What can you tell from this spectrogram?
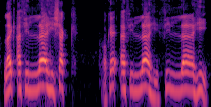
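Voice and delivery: اللَّهِ with a thin light l after kasra; light Allah. Shown as a demonstration. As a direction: recite أَفِي اللَّهِ with a light lam. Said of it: "you pronounce it lightly".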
